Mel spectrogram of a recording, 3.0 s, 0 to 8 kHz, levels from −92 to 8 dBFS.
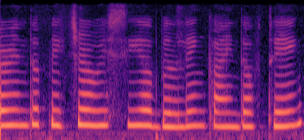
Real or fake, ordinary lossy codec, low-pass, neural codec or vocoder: real; AAC, 48 kbps; 7.2 kHz; none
